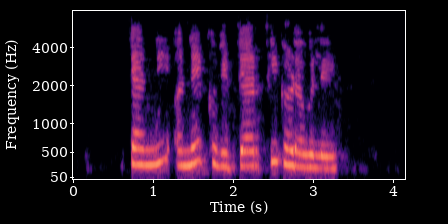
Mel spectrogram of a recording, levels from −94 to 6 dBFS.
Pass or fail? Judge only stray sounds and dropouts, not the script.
pass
